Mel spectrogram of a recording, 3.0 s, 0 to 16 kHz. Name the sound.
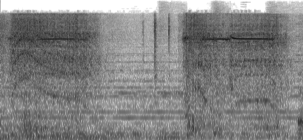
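power driver removing Torx T20 screws from a Porsche dash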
